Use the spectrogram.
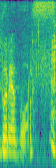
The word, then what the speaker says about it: boerewors: And there is a special sausage that they know that is typical South African, but they could never pronounce the word. And guess what? That is boerewors.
